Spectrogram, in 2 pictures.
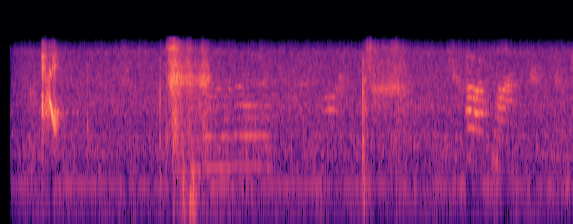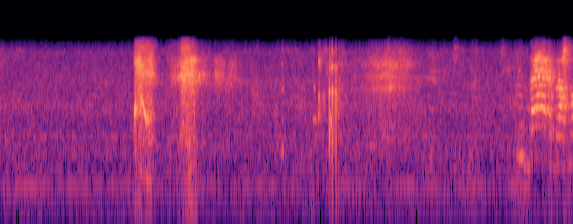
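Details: Two-week-old baby girl with hiccups: short, sharp, repeated hiccup sounds, about seven in fourteen seconds, over a steady low room hum.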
